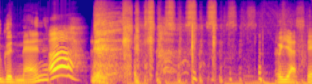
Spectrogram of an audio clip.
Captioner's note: both laughing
